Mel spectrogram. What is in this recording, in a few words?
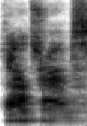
"caltrops", robot vox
